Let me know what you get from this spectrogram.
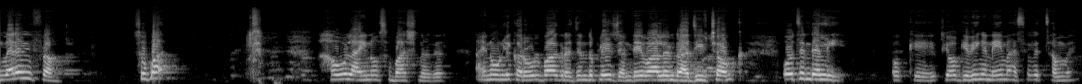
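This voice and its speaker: A woman's voice: fairly high pitch, poor audio. A young adult woman whose first language is Tamil, teaching a classroom lecture. She keeps firing questions at her students and teases them in a chatty way.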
